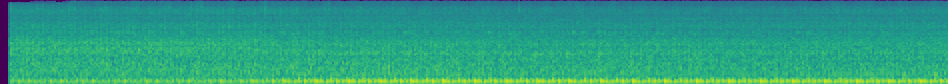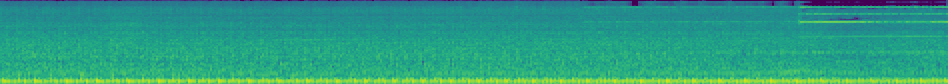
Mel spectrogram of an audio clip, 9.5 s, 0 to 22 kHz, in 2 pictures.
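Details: 2013 Freightliner, Cummins ISB 6.7L diesel, not in regen: idle rises by itself from 800 to about 1000 rpm, then a steady piercing high-pitched whistle over the engine; owner suspects turbo or air leak.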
